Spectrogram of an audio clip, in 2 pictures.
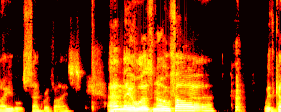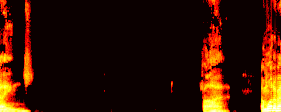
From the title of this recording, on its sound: Zoom - Teign Valley Sessions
